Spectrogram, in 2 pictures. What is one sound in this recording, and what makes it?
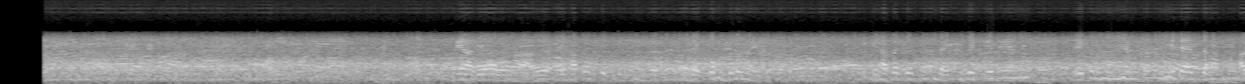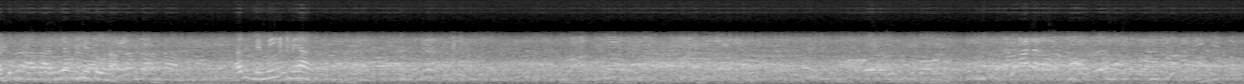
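A crowd of onlookers chatters and murmurs outdoors.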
